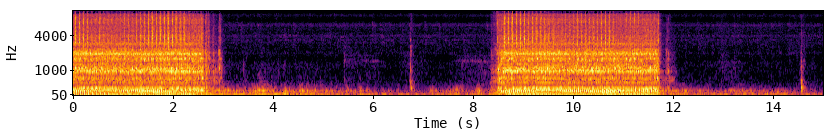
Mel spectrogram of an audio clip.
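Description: A sewing machine runs in two steady, loud bursts while stitching quilt strips, each lasting about three seconds, separated by a quieter pause with faint handling clicks.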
